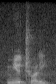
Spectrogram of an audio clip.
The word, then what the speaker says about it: mutually: t u that latte it sounds like a ch mutually mutually mutually again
